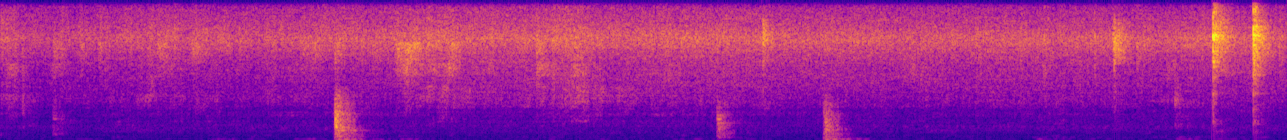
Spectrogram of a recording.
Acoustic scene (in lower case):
kitchen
